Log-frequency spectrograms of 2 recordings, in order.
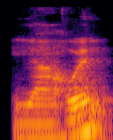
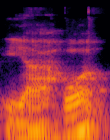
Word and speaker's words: Yahweh: Se lembrando, lembrando que aqui pode variar essa vogal. Ok? A vogalzinho aqui. Ela pode variar. Ok? Vou até colocar aqui, ó. Yahweh, Yahua ou Yahue.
